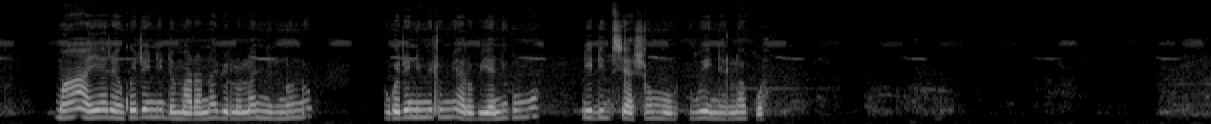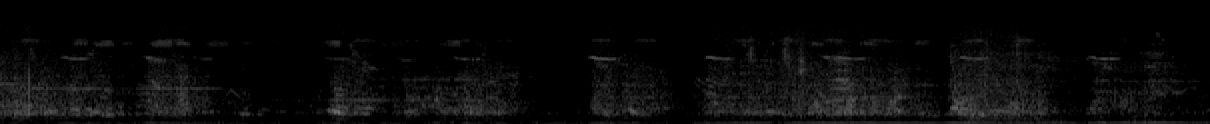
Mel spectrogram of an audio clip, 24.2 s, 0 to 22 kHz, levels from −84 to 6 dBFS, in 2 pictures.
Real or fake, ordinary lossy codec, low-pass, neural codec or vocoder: real; none; none; none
